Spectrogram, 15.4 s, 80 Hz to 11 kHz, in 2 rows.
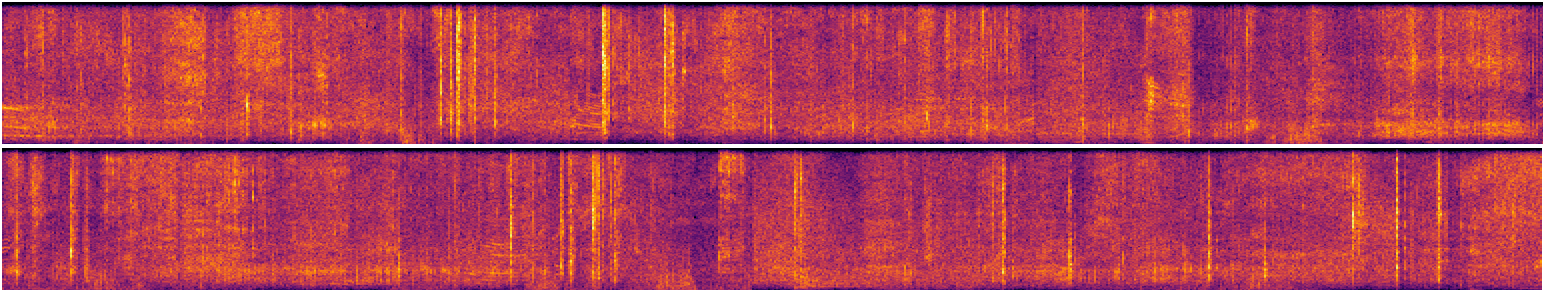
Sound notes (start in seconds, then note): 0.0 referee whistling; 2.1 skates crackling; 2.8 sticks clashing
